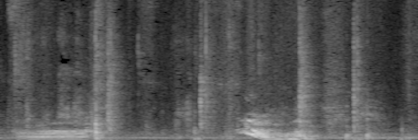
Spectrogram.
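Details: Pug and a Great Dane at play inside a home office; a sustained harmonic growl, then a sharp falling whine-like yelp, amid scuffling and bumping noises.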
